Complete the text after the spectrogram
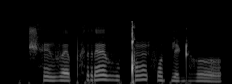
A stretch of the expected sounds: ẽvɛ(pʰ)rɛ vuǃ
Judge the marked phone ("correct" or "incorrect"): correct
